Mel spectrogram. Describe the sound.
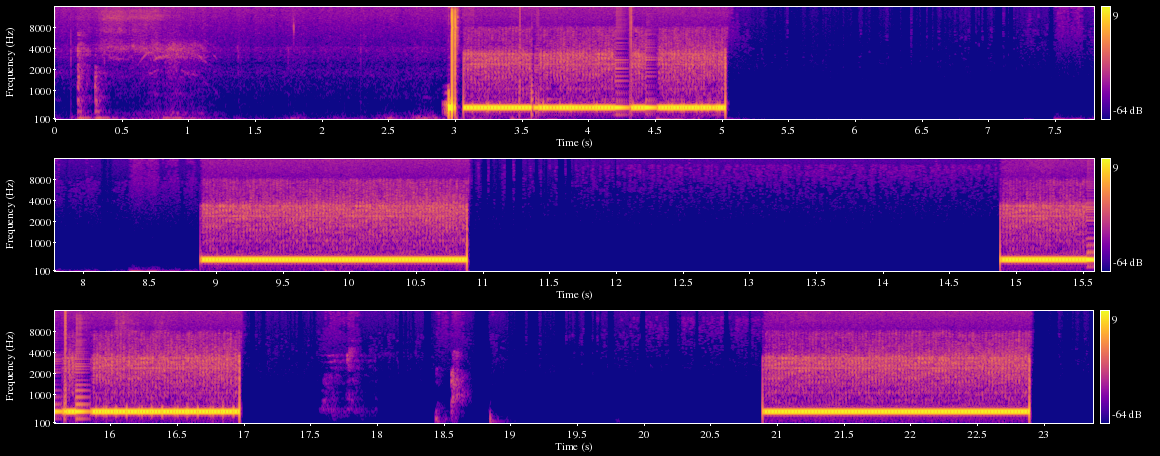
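Telephone dial tone on a call to another number: a steady, mid-pitched tone in four bursts of about two seconds each, separated by longer silences, after a brief click.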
